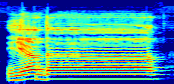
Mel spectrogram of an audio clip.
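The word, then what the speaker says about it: يدا: کو پہلے پڑھیں گے۔ یدا، دال کے ساتھ الف ہے، یعنی دال کے اوپر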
